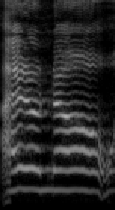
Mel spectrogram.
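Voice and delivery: put-on high, tearful voice through sobbing. Retelling being caught after a bad haircut: imitating own childhood crying. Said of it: "I'm crying".

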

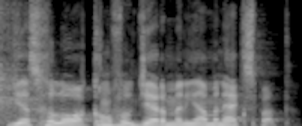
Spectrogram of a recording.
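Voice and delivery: foreign accent that sounds Russian. Demonstrating how an expat from Germany might talk, in an accent that sounds Russian. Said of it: "sounded very Russian".

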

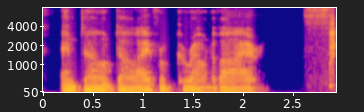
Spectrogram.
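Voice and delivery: very slow delivery, each word drawn out. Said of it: "She talks like this".

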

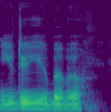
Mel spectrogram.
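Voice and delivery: imitated Southern drawl. Speaker quotes a man's reply to a suggestion of four shots: imitating a southern drawl. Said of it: "with the southern draw".

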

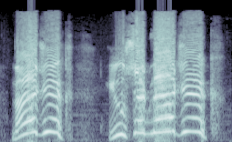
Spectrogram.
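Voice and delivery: shrill, slow, very loud, high, drawn-out shout. As skeletons attack and miss, a character starts shouting. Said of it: "Clifford starts shouting".

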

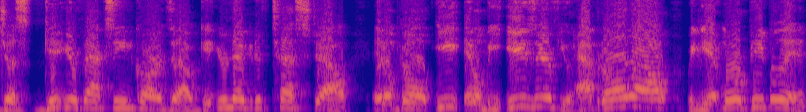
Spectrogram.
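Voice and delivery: put-on annoying yelling. Retelling a woman at a venue entrance, imitating an annoying yell.

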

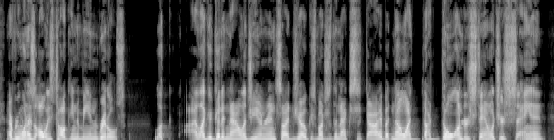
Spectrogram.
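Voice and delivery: sudden, exasperated, high-pitched furious yell. Retelling a character's sudden outburst about being spoken to in riddles: imitating someone yelling. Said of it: "just starts yelling".

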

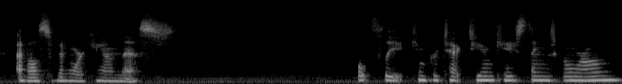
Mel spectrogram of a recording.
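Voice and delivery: hushed, gentle, very quiet, under-the-breath voice. Narrating Flameheart's words to the listener's character: speaking very quietly. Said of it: "he very quietly says".

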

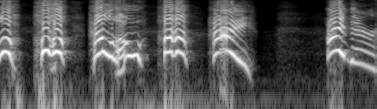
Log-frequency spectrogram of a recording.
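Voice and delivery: high cartoonish voice. Talking about voice impressions, the speaker shows off a Mickey Mouse voice. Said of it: "do Mickey Mouse and it would explode into".

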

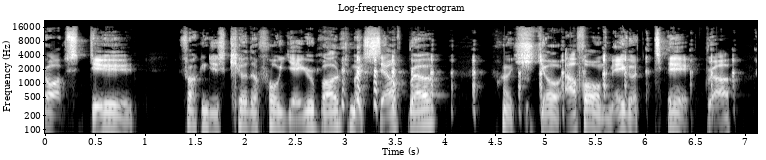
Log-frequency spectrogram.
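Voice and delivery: put-on typical frat kid talk. Mocking how the speaker sounds talking about past drinking, in a frat kid voice. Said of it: "I sound like a fucking frat kid".

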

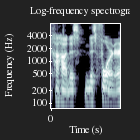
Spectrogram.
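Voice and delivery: mock laughing, mocking tone. Retelling how the other students laughed at a foreigner: imitating students laughing mockingly. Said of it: "And they're just like".

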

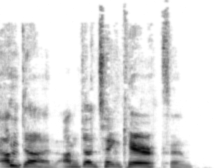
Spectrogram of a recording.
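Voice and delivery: normal talking voice

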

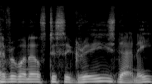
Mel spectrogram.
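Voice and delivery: ordinary delivery

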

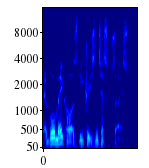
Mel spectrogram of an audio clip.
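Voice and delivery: quick, hushed delivery. Joking about the fine print in a Red Bull commercial, Red Bull ad disclaimer voice. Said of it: "the disclaimer guy voice that like goes by really fast".

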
